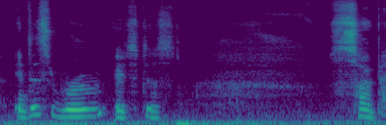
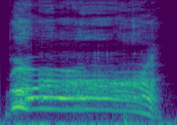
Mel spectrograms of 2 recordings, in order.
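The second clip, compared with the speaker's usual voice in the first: sudden high, louder jump-scare "ah!"; mock scare shout; 12 semitones higher, 4 dB louder than usual. Shown as a demonstration. Demonstrating scaring a child, sudden jump-scare shout. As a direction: leap out and yell to scare a kid. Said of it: "Leap out dressed up as".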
